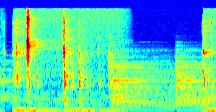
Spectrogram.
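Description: A few keystrokes typed on a computer keyboard, mostly in the first second, over soft background music holding steady chords.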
